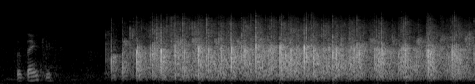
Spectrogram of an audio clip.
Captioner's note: applause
